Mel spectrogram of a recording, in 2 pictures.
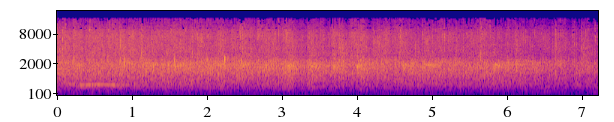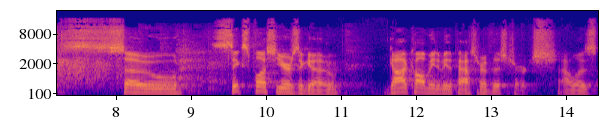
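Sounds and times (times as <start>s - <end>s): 
audience applause: 0.0s - 7.9s
speech: 8.1s - 14.4s.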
